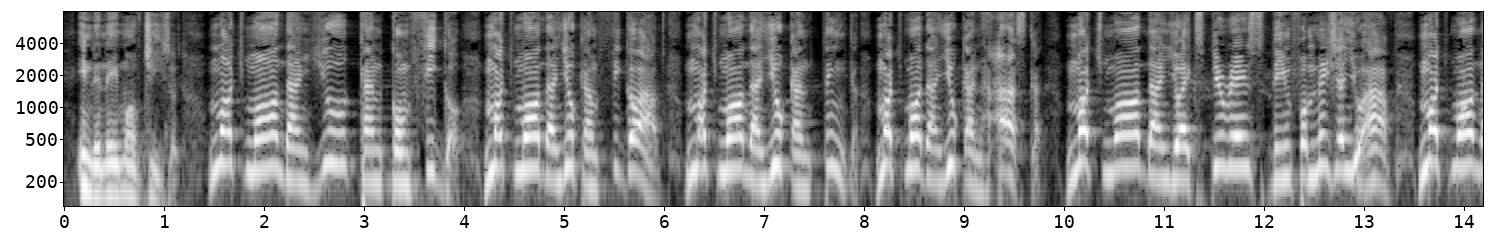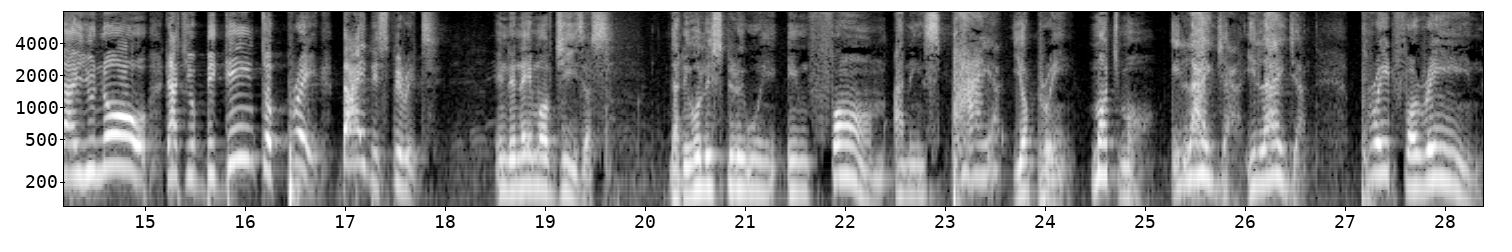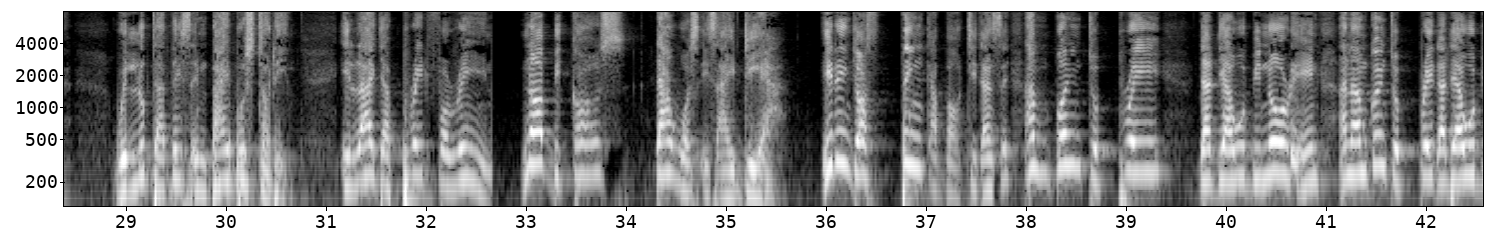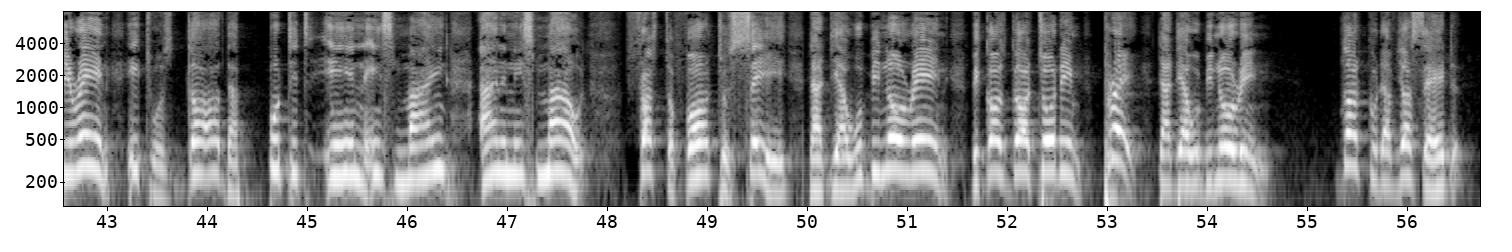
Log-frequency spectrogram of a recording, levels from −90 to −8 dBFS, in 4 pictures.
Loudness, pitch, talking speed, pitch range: -17 LUFS, 225 Hz, 170 wpm, 180-255 Hz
